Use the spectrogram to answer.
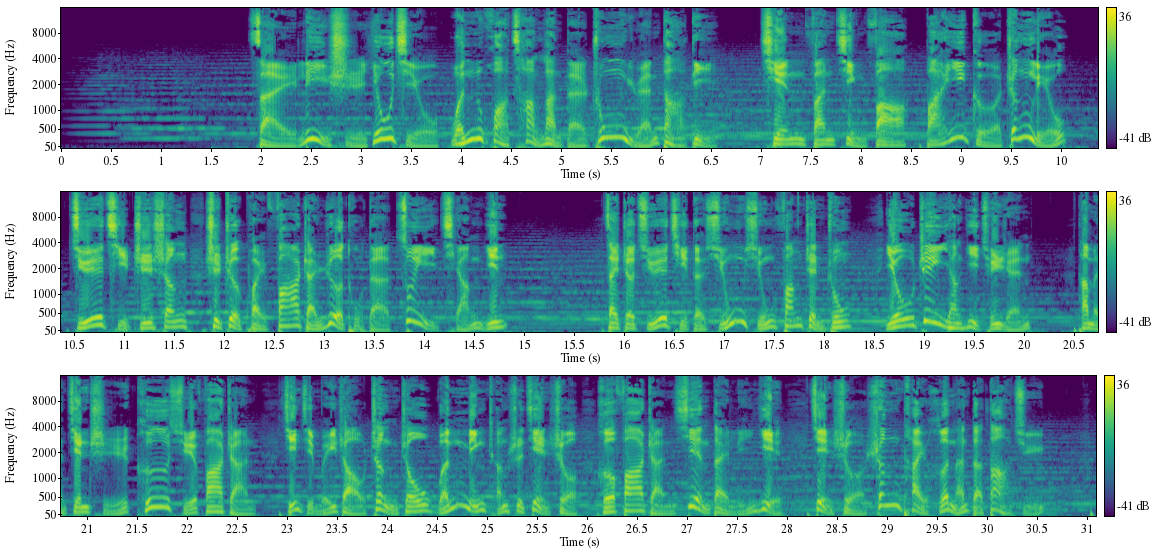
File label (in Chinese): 男 解说; 文明单位建设活动纪实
